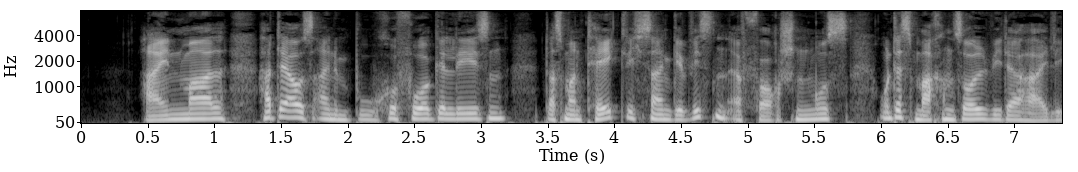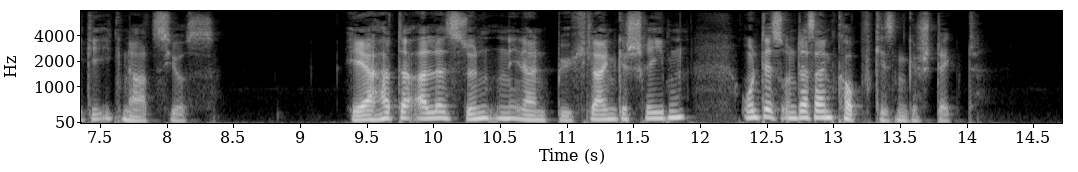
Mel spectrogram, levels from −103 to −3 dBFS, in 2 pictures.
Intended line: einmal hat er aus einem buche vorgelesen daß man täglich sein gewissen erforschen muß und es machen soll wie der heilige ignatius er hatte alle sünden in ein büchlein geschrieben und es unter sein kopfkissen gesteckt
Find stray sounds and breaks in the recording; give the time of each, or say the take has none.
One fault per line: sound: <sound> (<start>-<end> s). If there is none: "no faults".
no faults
